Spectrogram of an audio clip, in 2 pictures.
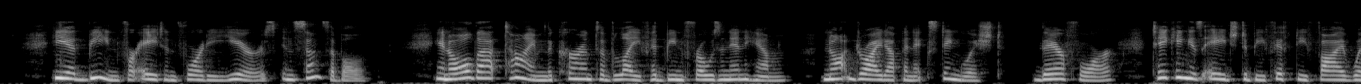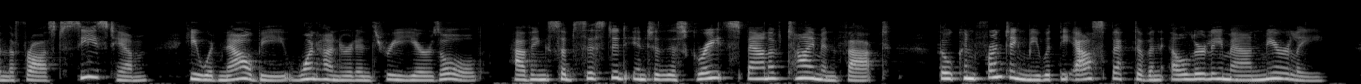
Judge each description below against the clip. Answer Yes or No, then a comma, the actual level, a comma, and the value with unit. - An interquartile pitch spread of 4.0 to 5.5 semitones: Yes, average, 4.3 semitones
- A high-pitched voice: Yes, high, 225 Hz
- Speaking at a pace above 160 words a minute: No, average, 155 wpm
